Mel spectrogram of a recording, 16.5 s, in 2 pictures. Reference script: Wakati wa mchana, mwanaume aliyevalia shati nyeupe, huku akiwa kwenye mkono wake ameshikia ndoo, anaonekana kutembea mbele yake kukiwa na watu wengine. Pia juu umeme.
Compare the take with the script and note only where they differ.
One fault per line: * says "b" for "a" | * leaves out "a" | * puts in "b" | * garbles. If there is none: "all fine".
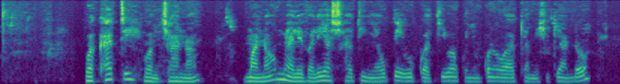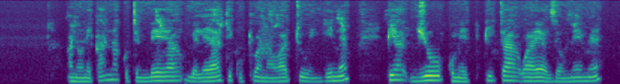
* puts in "kumepita waya za"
